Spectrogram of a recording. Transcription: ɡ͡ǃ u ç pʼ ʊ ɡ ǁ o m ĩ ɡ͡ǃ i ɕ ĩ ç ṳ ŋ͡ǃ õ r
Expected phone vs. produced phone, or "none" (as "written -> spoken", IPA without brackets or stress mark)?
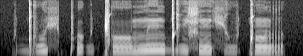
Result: ŋ͡ǃ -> ǃ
